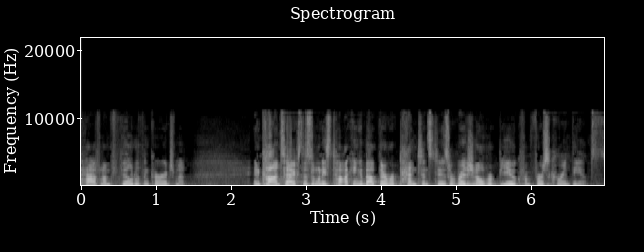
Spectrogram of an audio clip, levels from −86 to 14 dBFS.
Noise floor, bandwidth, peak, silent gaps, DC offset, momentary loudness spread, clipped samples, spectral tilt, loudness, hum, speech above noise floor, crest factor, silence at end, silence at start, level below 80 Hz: -50 dBFS; 11.5 kHz; 0 dBFS; none; under 0.1%; 12 LU; under 0.1%; -5 dB/octave; -20 LUFS; none; 30 dB; 20 dB; 0.1 s; 0 s; -60 dBFS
